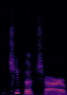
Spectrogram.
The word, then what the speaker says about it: ជីពចរ: And today's outro music is a track called pronounced Chipochar, which means pulse.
